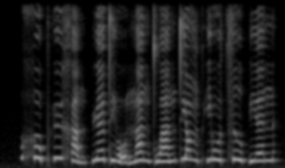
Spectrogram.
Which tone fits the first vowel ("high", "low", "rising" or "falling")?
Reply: falling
